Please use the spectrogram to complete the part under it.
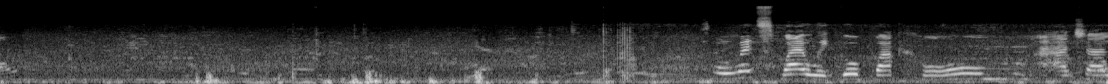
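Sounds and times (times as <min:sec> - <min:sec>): low rumbling on microphone: 0:00.0 - 0:07.3
muffled voices: 0:00.0 - 0:11.0.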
